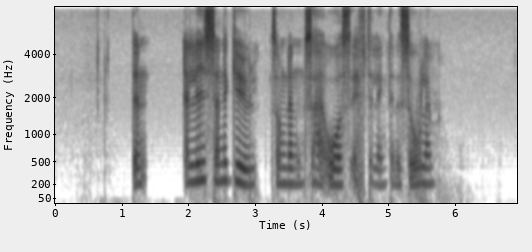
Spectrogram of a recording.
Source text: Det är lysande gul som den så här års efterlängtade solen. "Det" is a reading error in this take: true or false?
true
